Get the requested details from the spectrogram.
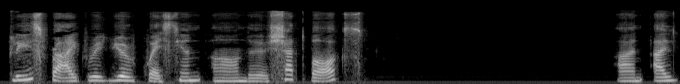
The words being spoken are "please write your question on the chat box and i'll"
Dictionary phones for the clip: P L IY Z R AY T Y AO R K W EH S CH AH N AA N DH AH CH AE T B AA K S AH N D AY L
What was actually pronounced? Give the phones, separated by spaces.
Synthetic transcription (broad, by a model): P L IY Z R AY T Y AO R K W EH S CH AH N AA N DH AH SH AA T B AA K S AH N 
